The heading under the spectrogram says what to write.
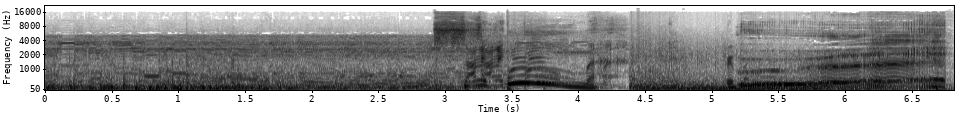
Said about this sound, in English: We got a message from a guy who was like, yeah, your burps sound like nails on a chalkboard. And that's for you, sir.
